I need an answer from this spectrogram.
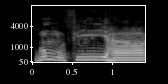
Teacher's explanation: এবারে ইজহারে সাফাবি মিম সাকিনের পরে যদি মিম আর বা ছাড়া অন্য কোন অক্ষর এসে যায় তাহলে মিম সাকিনকে বিনা গুনা জাহির করে তাড়াতাড়ি পড়তে হয়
